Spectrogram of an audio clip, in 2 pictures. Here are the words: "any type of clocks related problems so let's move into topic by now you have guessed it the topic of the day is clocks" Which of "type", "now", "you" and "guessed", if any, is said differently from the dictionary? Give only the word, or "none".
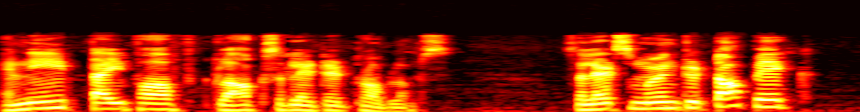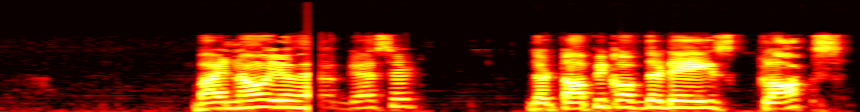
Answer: guessed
